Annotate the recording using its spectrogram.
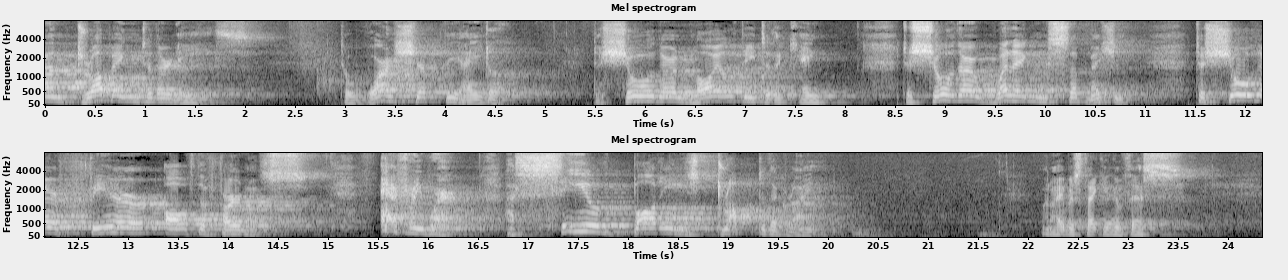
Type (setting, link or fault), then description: setting, large echoing room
